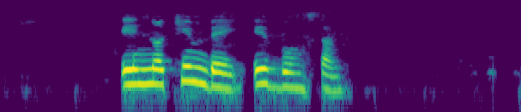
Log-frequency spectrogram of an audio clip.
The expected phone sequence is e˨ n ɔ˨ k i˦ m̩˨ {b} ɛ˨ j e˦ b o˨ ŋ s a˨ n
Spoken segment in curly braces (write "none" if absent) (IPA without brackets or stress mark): b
